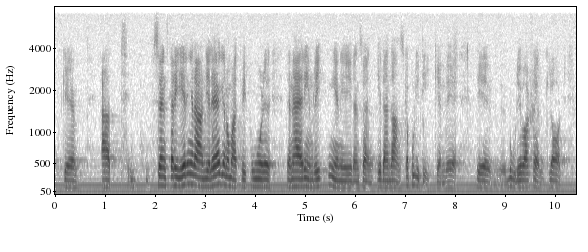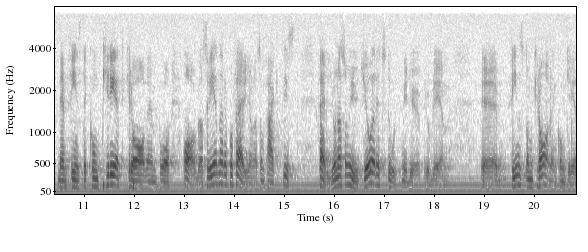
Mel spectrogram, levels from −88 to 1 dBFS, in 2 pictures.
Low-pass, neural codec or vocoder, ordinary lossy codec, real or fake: 7.2 kHz; none; AAC, 48 kbps; real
